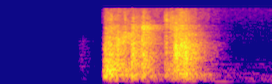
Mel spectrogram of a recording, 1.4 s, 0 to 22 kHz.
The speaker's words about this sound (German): So, dann mache ich mal meine 16 auf vom Laschkalender.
